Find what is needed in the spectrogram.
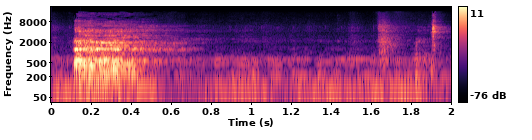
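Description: A man's throaty, burp-like vocal sound at the start, then a brief cough near the end.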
